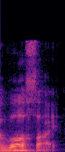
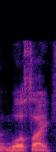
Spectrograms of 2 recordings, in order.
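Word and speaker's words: Versailles: और इस वॉर के बाद अ ट्रीटी वास साइन ट्रीटी ऑफ वसे या वसाई यह इसी तरह से प्रोनाउंस होता है वसाई।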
